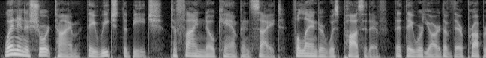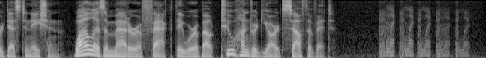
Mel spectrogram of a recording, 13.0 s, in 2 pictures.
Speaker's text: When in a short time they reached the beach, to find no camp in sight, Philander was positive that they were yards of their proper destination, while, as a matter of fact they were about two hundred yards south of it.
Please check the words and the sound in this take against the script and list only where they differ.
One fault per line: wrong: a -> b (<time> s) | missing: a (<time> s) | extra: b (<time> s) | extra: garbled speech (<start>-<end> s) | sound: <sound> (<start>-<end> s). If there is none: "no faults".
sound: laugh (11.5-12.7 s)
